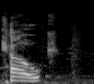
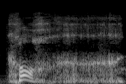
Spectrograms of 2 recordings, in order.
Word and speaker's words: Koch: I've been corrected by my German friend that that's the proper pronunciation. Not Koch, Koch.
